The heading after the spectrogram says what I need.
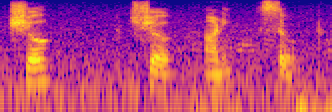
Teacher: उष्मे घर्षक म्हणजेच की उच्चार करताना एक घर्षण आहे गळ्यात, त्यालाच म्हणतो आपण उष्मे घर्षक व्यंजने.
